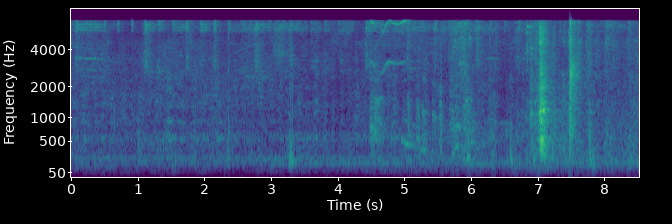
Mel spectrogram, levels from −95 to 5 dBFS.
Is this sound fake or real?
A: real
